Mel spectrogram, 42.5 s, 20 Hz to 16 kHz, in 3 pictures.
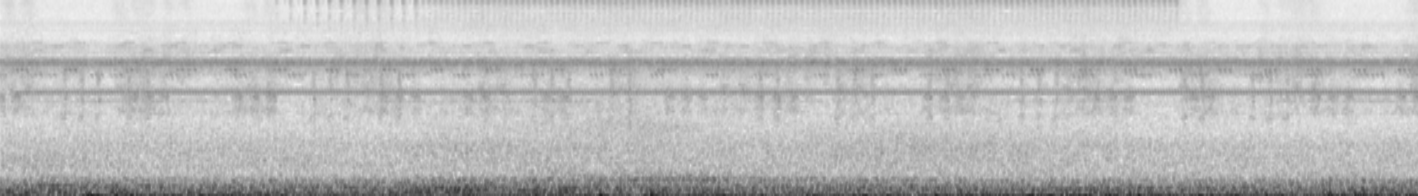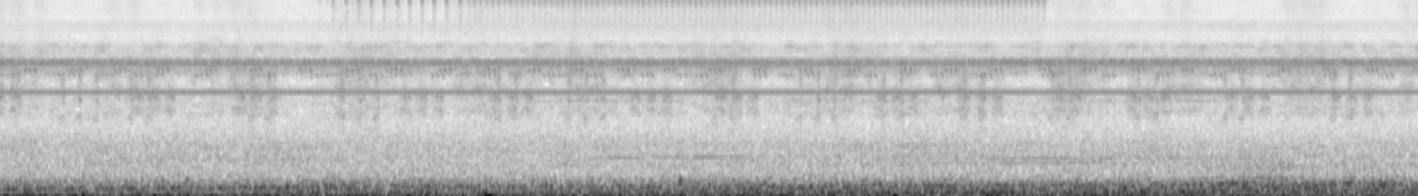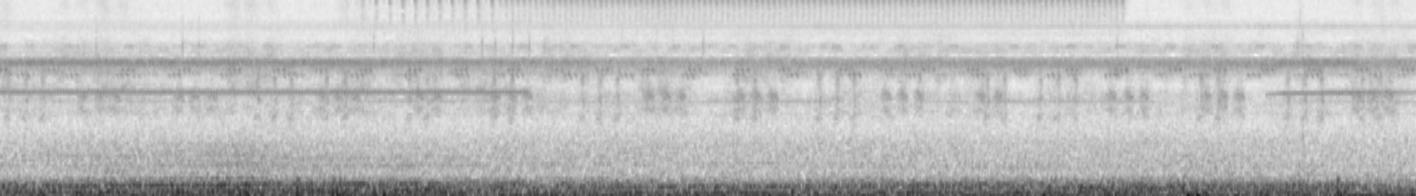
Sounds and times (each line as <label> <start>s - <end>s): background car noises 0.0s - 42.5s
crickets 0.0s - 42.5s
insects I don't recognize 0.0s - 42.5s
